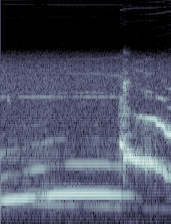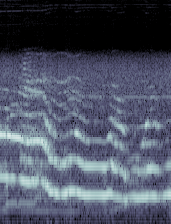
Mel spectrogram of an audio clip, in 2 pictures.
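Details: Pet dog howling along with monthly tornado warning sirens, the first Wednesday of the month; long sustained tonal howl sliding upward then wavering downward, with a steady siren tone held underneath.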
